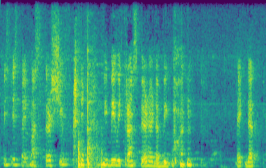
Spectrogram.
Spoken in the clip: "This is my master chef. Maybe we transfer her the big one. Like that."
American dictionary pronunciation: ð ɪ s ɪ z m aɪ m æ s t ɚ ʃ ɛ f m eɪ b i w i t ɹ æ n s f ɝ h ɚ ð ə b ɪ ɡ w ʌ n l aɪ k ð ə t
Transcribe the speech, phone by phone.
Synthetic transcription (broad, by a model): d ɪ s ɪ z m aɪ m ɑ s t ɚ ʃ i p m eɪ b i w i t ɹ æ n s p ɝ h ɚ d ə b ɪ ɡ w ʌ n l aɪ k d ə t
